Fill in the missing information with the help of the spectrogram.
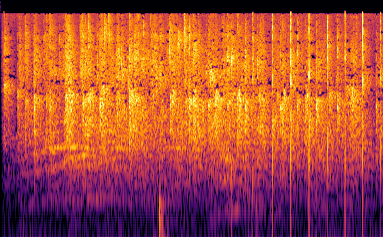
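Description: A crowd applauds steadily, a dense wash of many hands clapping, with a few sharper individual claps standing out toward the end as the applause continues throughout.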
